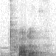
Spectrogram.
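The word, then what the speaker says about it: tarbh: So the word tadav sounds like there's a little between the tad and the v. And that is epenthesis, tadav.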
